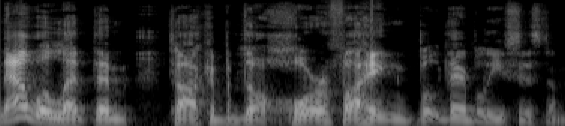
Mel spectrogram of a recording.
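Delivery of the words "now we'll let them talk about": plain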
